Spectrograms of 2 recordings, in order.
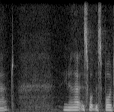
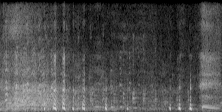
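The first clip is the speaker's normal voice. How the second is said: wheezing laugh; 10 semitones higher, 5 dB louder than usual. Real, not acted. Laughing at punchline.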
